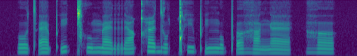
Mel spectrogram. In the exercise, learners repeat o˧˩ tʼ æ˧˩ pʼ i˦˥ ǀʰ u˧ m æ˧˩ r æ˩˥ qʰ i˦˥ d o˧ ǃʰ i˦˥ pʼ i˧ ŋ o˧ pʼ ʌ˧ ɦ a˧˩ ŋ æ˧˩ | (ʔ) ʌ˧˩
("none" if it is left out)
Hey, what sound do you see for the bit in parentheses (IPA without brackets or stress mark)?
ɦ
